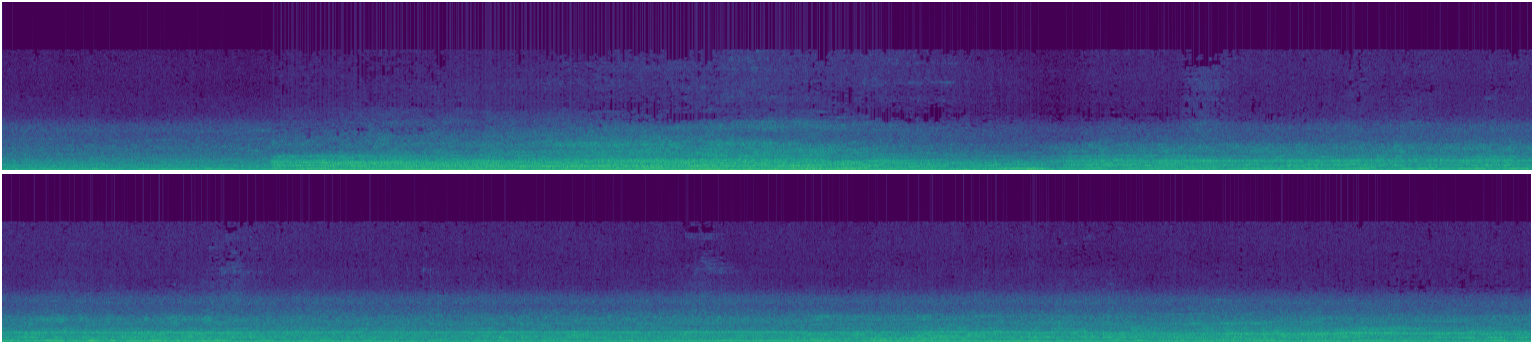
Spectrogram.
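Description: Kubota tractor's diesel engine running steadily. It is throttled up sharply about three seconds in and eases back down around nine to ten seconds.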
